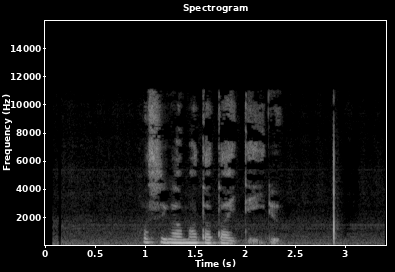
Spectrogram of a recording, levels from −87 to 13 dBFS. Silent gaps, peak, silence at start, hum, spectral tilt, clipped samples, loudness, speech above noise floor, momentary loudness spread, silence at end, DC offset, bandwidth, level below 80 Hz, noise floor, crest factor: none; -4 dBFS; 1 s; none; -4.5 dB/octave; under 0.1%; -26 LUFS; 29 dB; 17 LU; 0.5 s; under 0.1%; 11.5 kHz; -68 dBFS; -53 dBFS; 24 dB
